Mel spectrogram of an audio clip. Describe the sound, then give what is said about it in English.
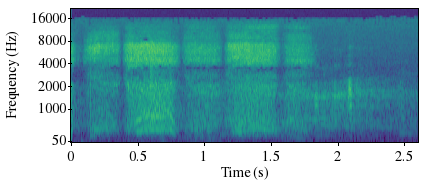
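A man imitates heavy breathing through the nose, mimicking someone with a congested nose. A few quiet, breathy, snorting inhales and exhales follow one another in a short rhythmic run, with no words. “The guy is breathing like this.”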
